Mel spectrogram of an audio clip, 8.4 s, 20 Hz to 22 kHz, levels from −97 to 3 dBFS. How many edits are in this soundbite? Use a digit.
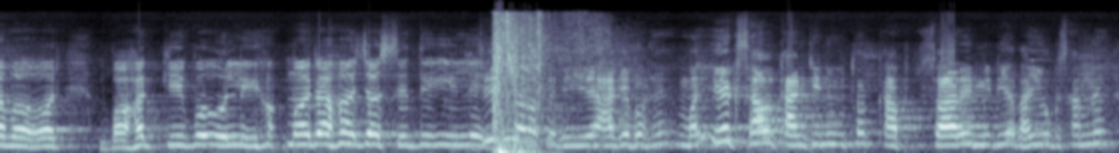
1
